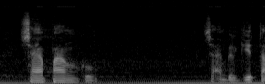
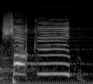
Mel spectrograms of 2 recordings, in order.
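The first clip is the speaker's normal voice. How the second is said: put-on child's cry of pain. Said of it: "dia nggak lagi teriak".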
